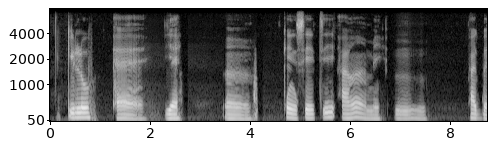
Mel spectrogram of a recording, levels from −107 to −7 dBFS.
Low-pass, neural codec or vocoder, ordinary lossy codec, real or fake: 7.2 kHz; none; none; real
